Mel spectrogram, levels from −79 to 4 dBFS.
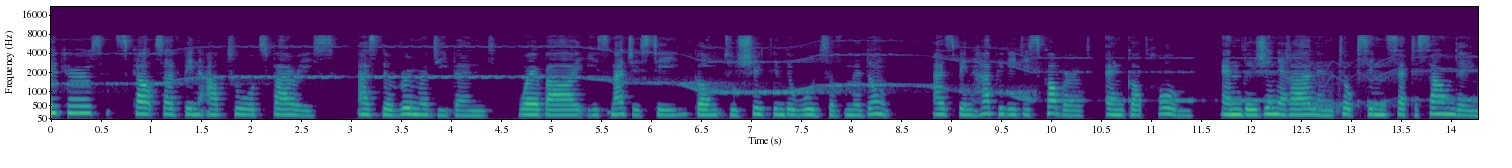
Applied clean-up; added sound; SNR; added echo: neural mask model RNNoise.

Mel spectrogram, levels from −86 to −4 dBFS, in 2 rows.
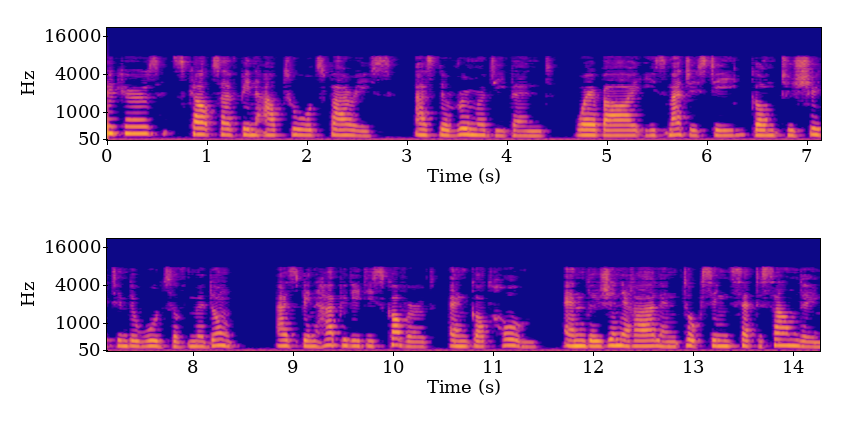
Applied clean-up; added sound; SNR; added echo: none; none; none; none.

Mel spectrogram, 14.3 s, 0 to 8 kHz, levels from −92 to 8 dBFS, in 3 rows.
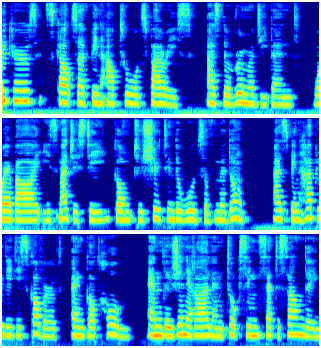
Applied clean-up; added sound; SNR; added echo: neural mask model Resemble Enhance denoiser.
